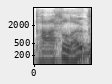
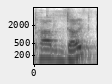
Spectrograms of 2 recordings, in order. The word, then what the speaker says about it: pardalote: the critical endangered 40-spotted pardalote. You could beat me around the head and neck with a 40-spotted pardalote, and I wouldn't recognise it. Like, I don't... Never heard of it. Pardalote, not pardadote, How do you spell it?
